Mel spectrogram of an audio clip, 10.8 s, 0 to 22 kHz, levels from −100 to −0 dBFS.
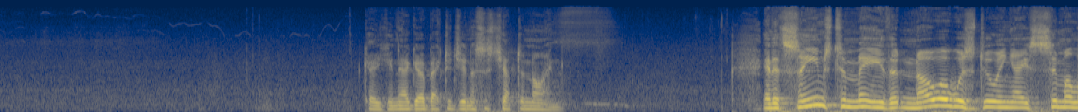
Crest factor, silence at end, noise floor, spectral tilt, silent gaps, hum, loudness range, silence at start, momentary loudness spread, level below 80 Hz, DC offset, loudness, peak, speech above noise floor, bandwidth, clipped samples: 20 dB; 0 s; -60 dBFS; -5.5 dB/octave; none; none; 16 LU; 3.7 s; 16 LU; -54 dBFS; under 0.1%; -21 LUFS; -4 dBFS; 40 dB; 16.5 kHz; under 0.1%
